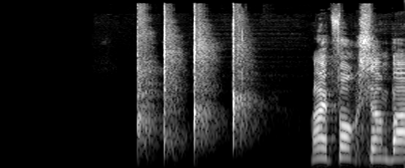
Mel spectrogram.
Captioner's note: clapping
